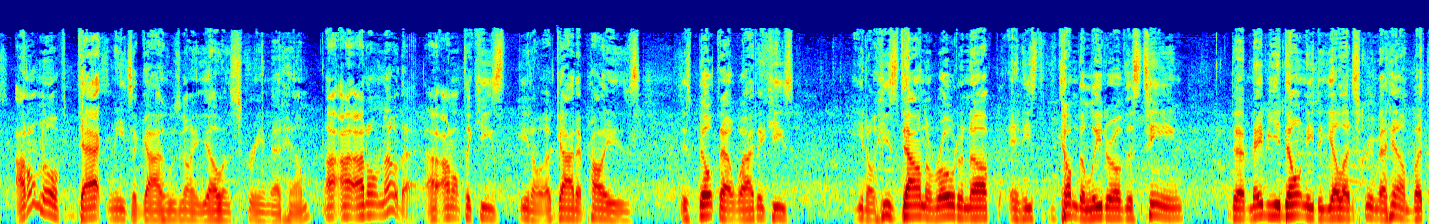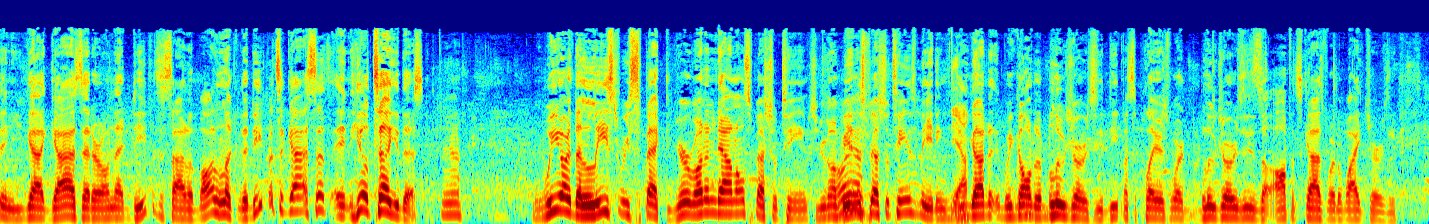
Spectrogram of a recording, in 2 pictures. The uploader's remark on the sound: live from Super Bowl Radio Row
